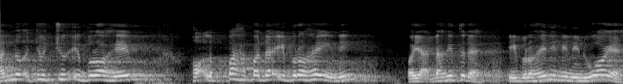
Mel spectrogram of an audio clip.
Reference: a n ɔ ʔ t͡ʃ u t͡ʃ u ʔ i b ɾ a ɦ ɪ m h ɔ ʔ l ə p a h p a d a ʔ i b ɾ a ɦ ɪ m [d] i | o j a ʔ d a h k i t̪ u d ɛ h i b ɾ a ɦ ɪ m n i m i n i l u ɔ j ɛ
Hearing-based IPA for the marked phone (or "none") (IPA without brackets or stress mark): n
